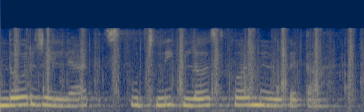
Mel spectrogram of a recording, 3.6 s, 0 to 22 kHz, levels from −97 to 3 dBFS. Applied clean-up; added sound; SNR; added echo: none; Rattle (instrument); 15 dB; none.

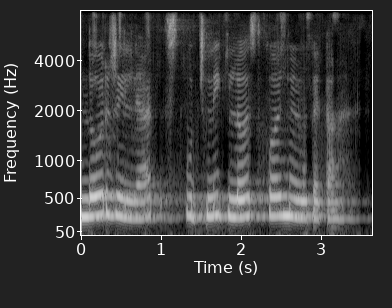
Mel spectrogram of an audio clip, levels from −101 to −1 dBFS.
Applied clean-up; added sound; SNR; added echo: neural mask model Resemble Enhance denoiser.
